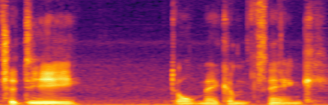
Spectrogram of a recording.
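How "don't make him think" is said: quiet whisper, getting quieter. Whispering advice to another player before they speak: whispering. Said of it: "I'm gonna whisper".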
